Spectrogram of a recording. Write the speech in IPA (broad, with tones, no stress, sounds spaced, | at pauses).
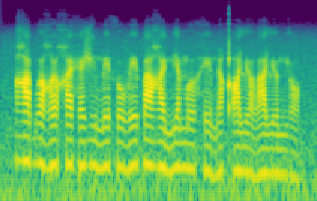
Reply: ʁ a˦ b ɤ˦˨ ʁ ɯ˦˨ χ ɛ˦˨ h ɛ˦ ʒ i˦˨ m e˦˨ θ o˦˨ β e˦ p a˦ ʁ ɛ˦˨ mʲ a˦ m ɤ˦ h e˦˨ m i˦ qʼ a˦ lʲ ɤ˦˨ lˠ a˦ lʲ ɔ˦ mʲ ɔ˦˨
